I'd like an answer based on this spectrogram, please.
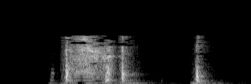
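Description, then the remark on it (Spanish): A moderately loud fit of coughing: two or three harsh coughs run together, then a brief pause and one more single cough. No one speaks. “Me invade la tos cuando tengo esa angustia que me cuesta a veces sacar adelante.”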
